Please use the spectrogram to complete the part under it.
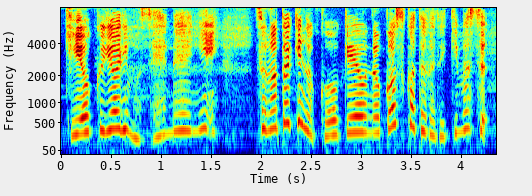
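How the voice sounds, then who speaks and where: A high, girlish voice for a visual novel. She is polite and composed, with a formal, earnest delivery. Light music sits behind her. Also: animated, fast. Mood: earnest, assured. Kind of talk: anime visual novel acting.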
